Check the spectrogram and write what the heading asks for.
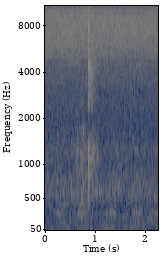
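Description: Quiet kitchen room tone with a faint low hum that pulses about twice a second, and a single light click a little before the middle.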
